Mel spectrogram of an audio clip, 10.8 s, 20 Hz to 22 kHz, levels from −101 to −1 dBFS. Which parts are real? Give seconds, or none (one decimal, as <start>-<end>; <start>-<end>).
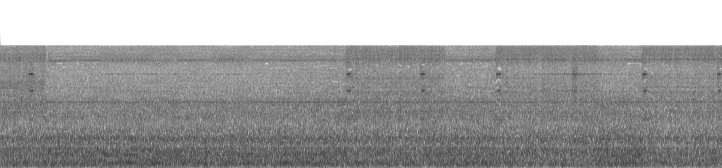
0.0-1.5; 2.7-3.2; 3.8-8.0; 9.4-10.8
